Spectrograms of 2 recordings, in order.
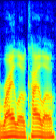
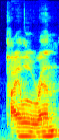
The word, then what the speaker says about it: Kylo Ren: Like, this was a 2.5 hour movie and we didn't get any real development of Rey or Rilo Kylo. Why? Kylo Ren. Can you not mispronounce the name?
